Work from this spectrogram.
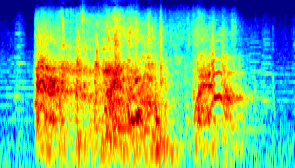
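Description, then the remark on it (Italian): A dog barks and snarls loudly in two harsh, noisy bursts, the first longer than the second, with no one speaking. “Aveva detto che il suo cane non mordeva.”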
